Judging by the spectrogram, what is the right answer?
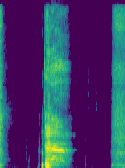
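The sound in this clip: A single sneeze bursts out in one short, sharp, noisy blast that rises quickly and cuts off, standing alone between quiet stretches, with no talking.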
